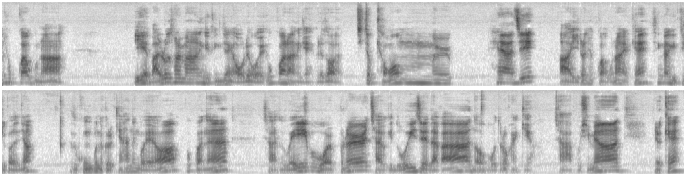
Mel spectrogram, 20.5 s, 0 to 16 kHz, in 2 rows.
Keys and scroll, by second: 19.4 ctrl+2.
